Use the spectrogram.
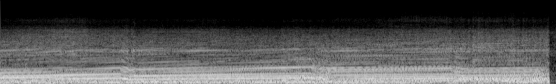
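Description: An Aprilia RSV4 Factory motorcycle screams around the Cadwell Park track, loud and close, its engine note climbing and dropping through about three quick gear changes before cutting off abruptly.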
